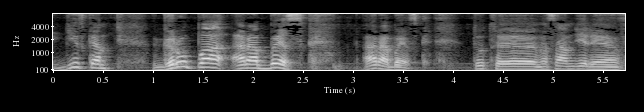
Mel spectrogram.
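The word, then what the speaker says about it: Arabesque: Но считается это слово именно как арабеск в единственном числе. На диске, значит, перевод, соответственно, в русскоязычном чтении этого слова арабеска. То есть я сначала думал, что это как-то непривычно и неправильно, но вот почитал немножко информацию в интернете, оказывается, все-таки это арабеска, а в англоязычном произношении арабеск.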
